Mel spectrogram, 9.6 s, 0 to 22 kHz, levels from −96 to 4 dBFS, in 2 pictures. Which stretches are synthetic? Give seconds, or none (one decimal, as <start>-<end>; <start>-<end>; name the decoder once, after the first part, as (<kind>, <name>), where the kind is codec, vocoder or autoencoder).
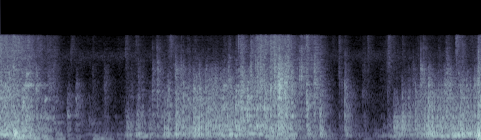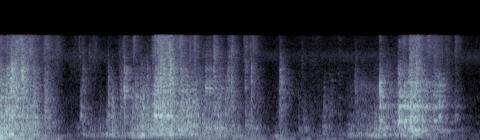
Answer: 0.0-2.1 (vocoder, Vocos); 4.8-6.9; 8.2-9.6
